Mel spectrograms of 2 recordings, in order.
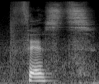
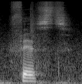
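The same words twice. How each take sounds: The two takes are said the same way.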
